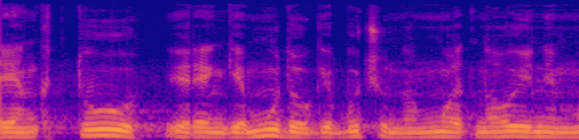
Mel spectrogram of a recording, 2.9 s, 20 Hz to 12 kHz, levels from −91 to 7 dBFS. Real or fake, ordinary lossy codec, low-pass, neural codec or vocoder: real; MP3, 96 kbps; 10.8 kHz; none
